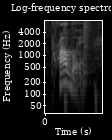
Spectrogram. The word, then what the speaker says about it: probably: probably heard some like how probably is usually pronounced probably interesting often becomes interesting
